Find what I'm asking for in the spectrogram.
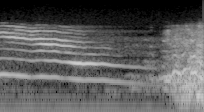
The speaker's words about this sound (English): Meow. This cat is dog happy.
